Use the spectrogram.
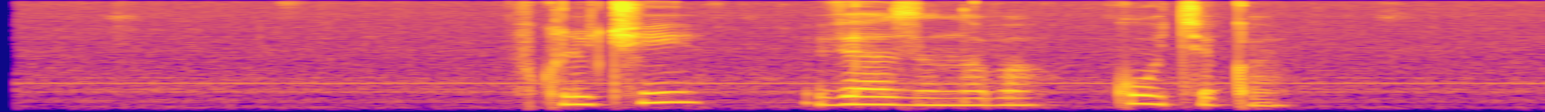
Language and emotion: Russian, neutral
